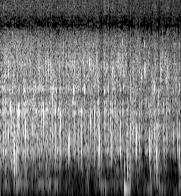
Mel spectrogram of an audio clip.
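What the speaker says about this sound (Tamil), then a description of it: "கத்திரிக்காய் நல்லா பொரிச்சு எடுத்துக்கோங்க" Brinjal (eggplant) fries in hot oil in a pan for an oil brinjal gravy, giving a steady, close sizzle and crackle with a constant bubbling hiss and no pause.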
